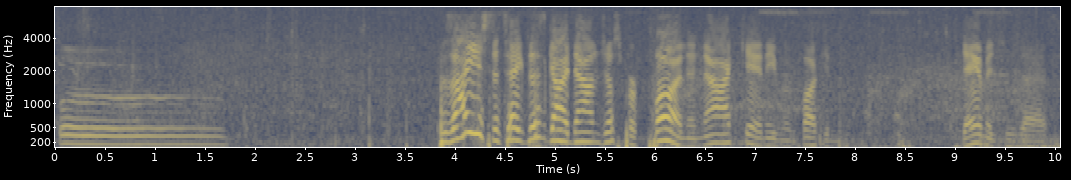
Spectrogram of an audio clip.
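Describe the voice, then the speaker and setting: Excitable, foul-mouthed male game streamer. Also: a little high, takes it slowly, long pauses, slight background noise, poor audio. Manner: excitable, swears constantly, yells at the game. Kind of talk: live gameplay commentary.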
